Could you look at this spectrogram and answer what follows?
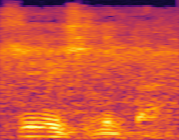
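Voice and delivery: lightly voiced dying parent, low and soft; a hint of a weak dying father calling. Dying parent calls children. (suara orang tua sekarat yang lemah)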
